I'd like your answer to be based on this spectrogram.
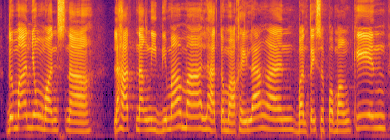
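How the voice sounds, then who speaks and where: A young woman speaking as a guest in a casual interview, laughing often and mimicking others in a higher voice. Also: a little slow, a bit bright. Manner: laughs often, mimics her parents in a high voice.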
